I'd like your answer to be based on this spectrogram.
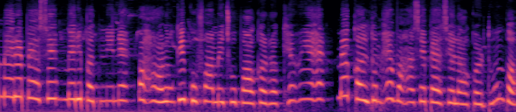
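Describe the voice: A woman speaks at a moderate pace in a cartoonish character voice. Her pitch is extremely high.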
